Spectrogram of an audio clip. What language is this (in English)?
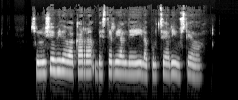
Basque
